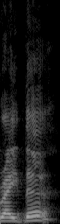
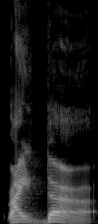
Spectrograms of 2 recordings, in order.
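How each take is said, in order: First: There is said with a plain there sound. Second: There is said with a der sound. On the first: "when you ask one of us, I'll be like" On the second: "they be like der"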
